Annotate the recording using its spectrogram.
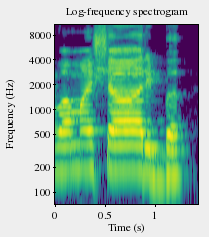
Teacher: ومشارب، واو کی صورت میں پیش گر جائے گی اور با ساکن ہو جائے گی، واو کی صورت میں با پر تھوڑا سا قلقلہ ہوگا کیونکہ با حروف قلقلہ میں سے ہے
